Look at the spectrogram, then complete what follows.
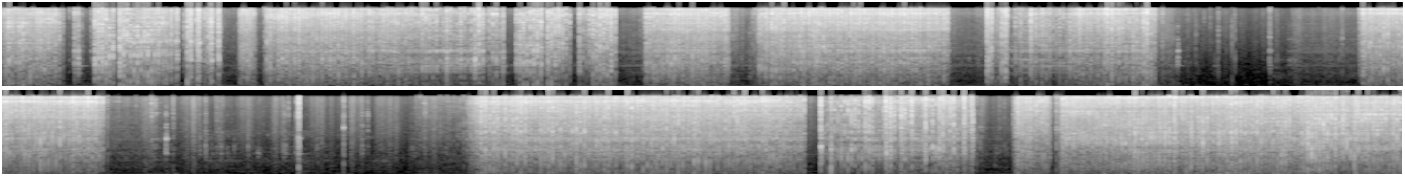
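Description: A turning tool roughing down a large green-wood log spinning on a wood lathe: loud, rough cutting noise that flickers as the irregular, off-centre blank knocks against the tool. It falls quiet twice for a few seconds near the middle, when the tool is off the wood.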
